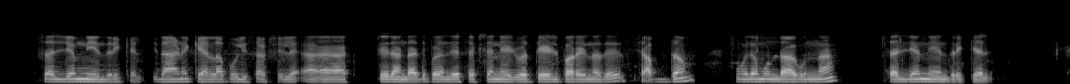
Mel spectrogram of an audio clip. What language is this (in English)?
Malayalam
